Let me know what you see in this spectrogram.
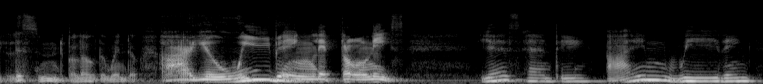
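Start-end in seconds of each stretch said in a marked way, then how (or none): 1.6-4.0 slow, loud witch call through the window. A narrator's reading. Witch checking on her niece outside the window, slow loud call. 4.8-7.6 high, slow squeaky little-girl imitation; the cat faking the girl's voice; squeaky girl mimicry. A narrator's reading. Cat pretending to be the girl answering the witch, high squeaky. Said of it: "in a squeaky voice, trying to mimic Marusha".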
